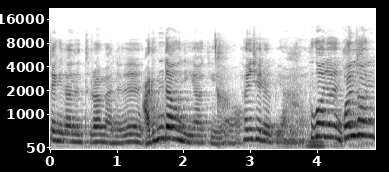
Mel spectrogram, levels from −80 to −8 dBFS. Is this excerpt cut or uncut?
uncut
